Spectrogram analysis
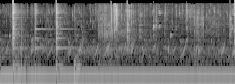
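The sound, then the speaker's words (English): Liquid poured from a tube into a mixture makes a brief, soft trickle with a few small clicks over a low, steady hum. “We'll just open the tube... add this to the mixture.”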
